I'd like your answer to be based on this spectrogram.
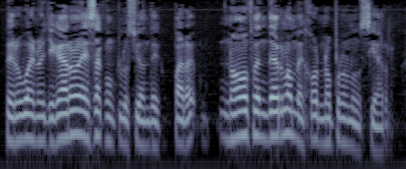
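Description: A man's voice: a little high, fast, darkish tone, no echo, lo-fi sound. A man preaching a sermon in a teaching manner, asking the listeners questions and building up emphatic repeated phrases. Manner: rises to emphatic repetition.

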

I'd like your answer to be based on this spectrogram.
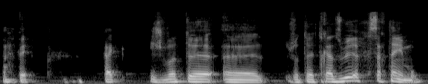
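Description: Québécois guy running a tabletop game, mellow dark voice, rambles and trails off with lots of euhs. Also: mid-range voice. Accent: Québécois French. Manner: rambling, halting explanations full of fillers. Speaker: game master.

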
